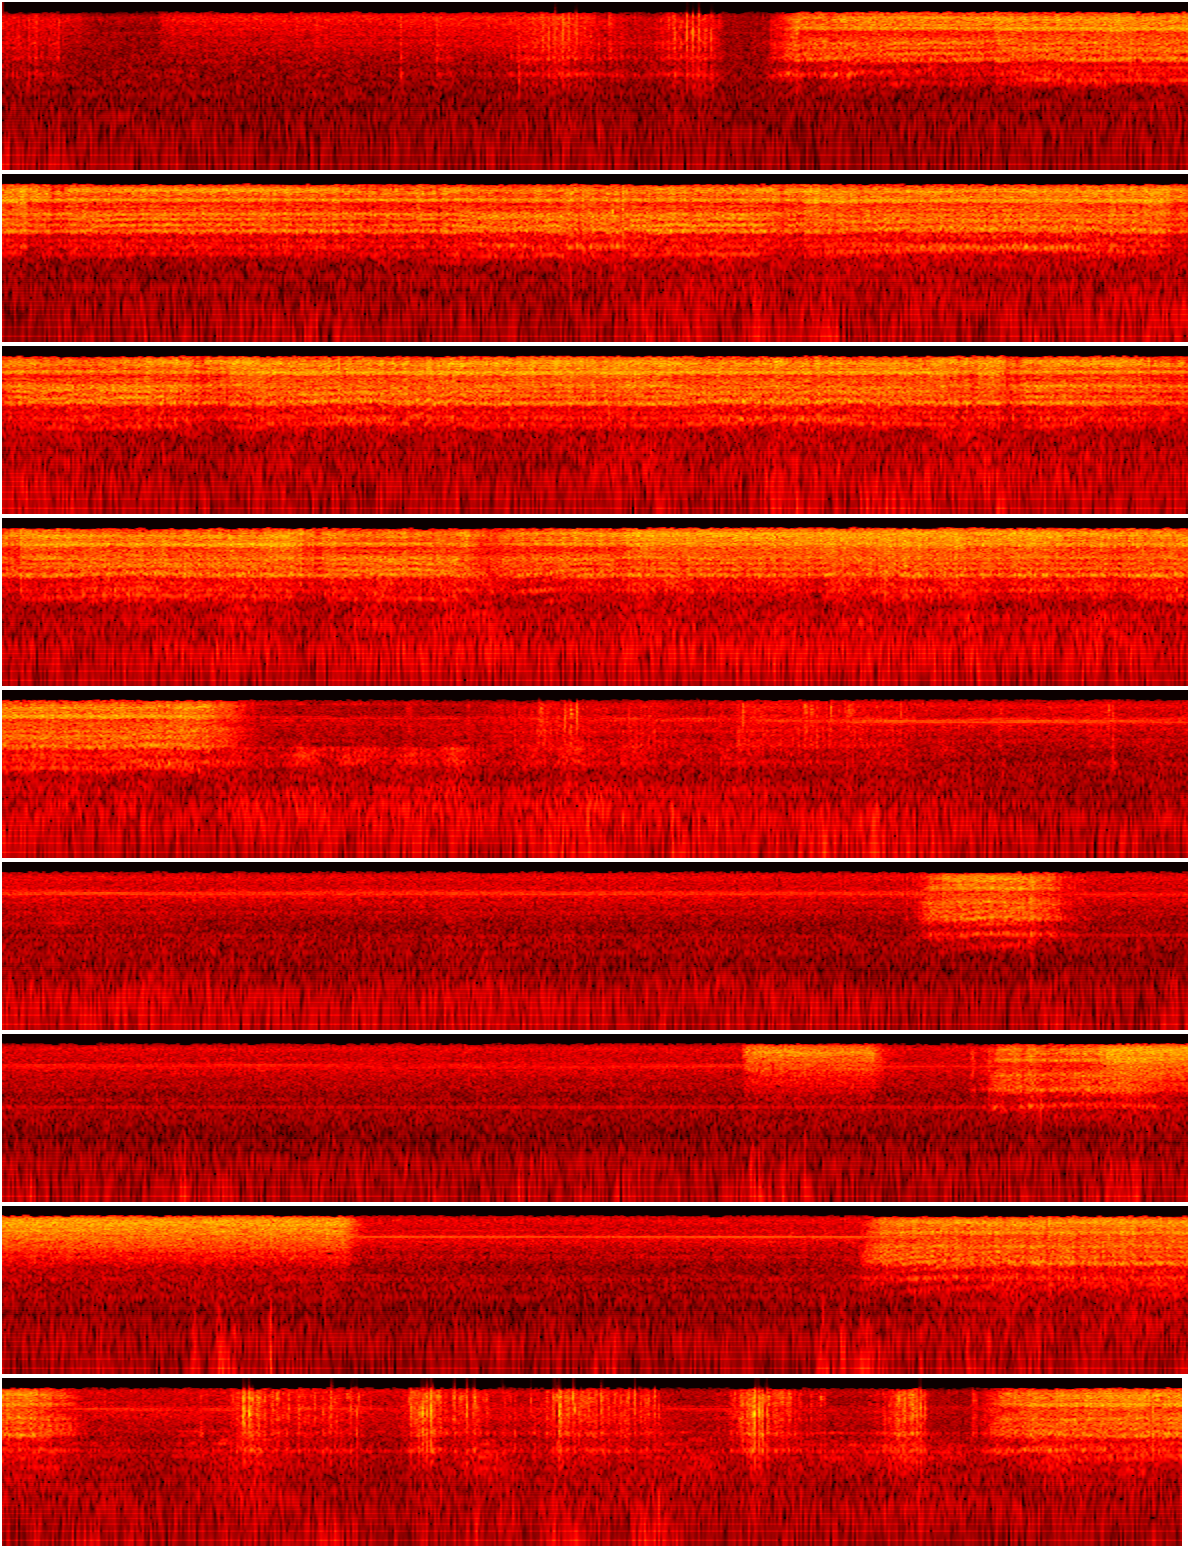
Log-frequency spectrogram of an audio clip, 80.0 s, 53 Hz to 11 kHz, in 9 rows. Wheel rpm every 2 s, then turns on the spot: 10, 10, 20, 100, 110, 110, 110, 110, 110, 110, 110, 120, 120, 110, 110, 100, 110, 120, 60, 10, 20, 10, 0, 0, 0, 20, 20, 0, 0, 0, 50, 0, 0, 0, 60, 90, 20, 30, 20, 70.
0-2 38-42 72-78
